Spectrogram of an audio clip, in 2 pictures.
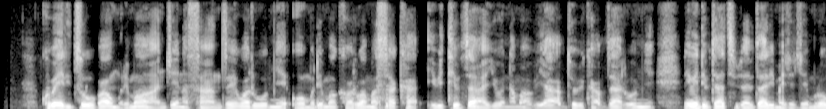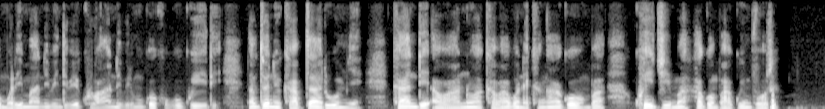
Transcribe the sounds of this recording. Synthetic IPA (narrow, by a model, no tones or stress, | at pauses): kʰuβe̞ːɾizuːβaumuɾimowaːnd͡ʒe̞nasaːnze̞waɾumɲe̞ʔuwomuɾimoakʰaβaɾḭwa̰masakʰaiβitʰivjaːjo̞namaβijavjo̞βikʰaβa̰vjaːɾumɲe̞niβiːndivjaːt͡sivjavjaːɾeme̞d͡ʒe̞d͡ʒe̞muɾuːwomuɾimaniβiːndiβiɾikuɾuhaːndeβiɾimub̚ɡo̞ːkʰo̞b̚ɡwuɡwiːɾḭnavjo̞niβikʰaβavjaːɾumɲe̞ | kʰaːndiʔa̰waːn̥huakʰaβahaβo̞ne̞kʰaŋ̥aaɡo̞ːmbakwiːd͡ʒimahaɡo̞ːmbahaɡwiːɱvuɾa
